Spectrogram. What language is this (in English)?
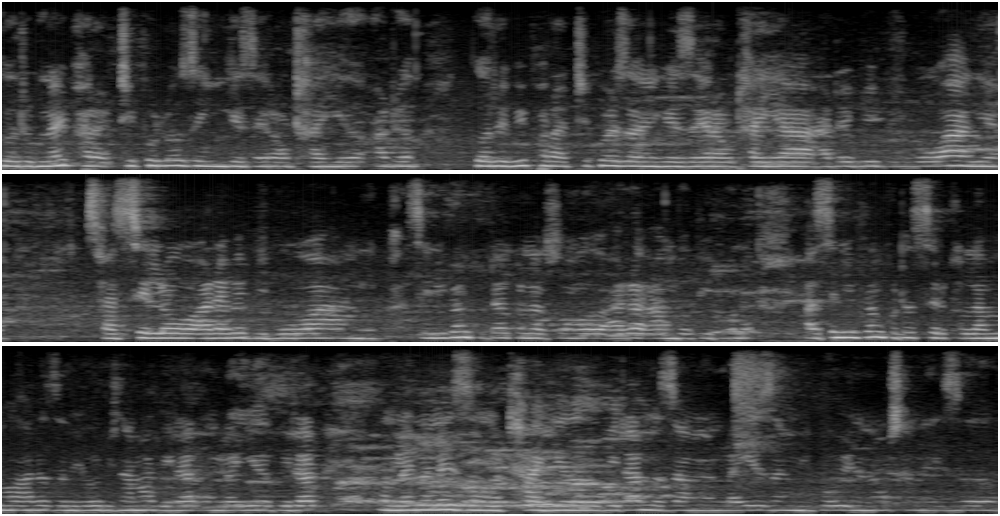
Bodo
